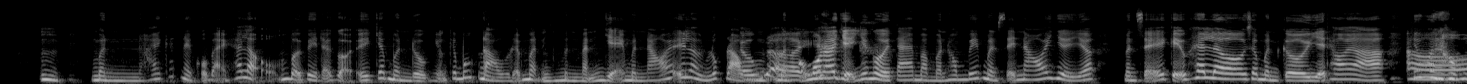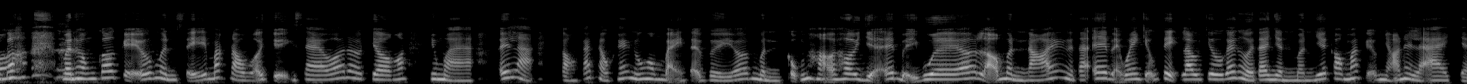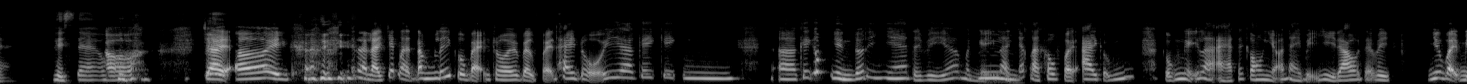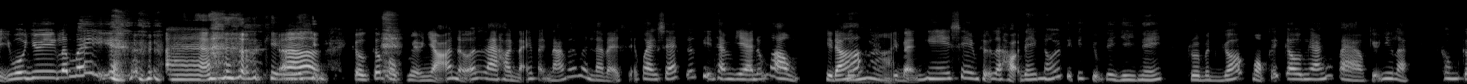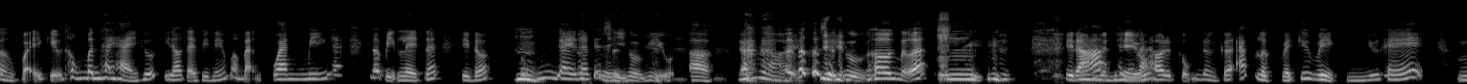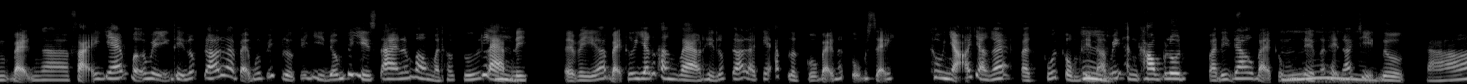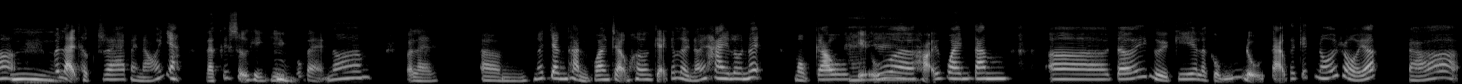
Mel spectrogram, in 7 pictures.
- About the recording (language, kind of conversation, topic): Vietnamese, advice, Làm sao để tôi không cảm thấy lạc lõng trong buổi tiệc với bạn bè?
- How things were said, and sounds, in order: tapping; laugh; laughing while speaking: "hông có"; chuckle; laugh; laugh; laughing while speaking: "kê"; chuckle; laughing while speaking: "Đúng rồi"; laugh; sniff; laughing while speaking: "À"; laughing while speaking: "Ừm"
